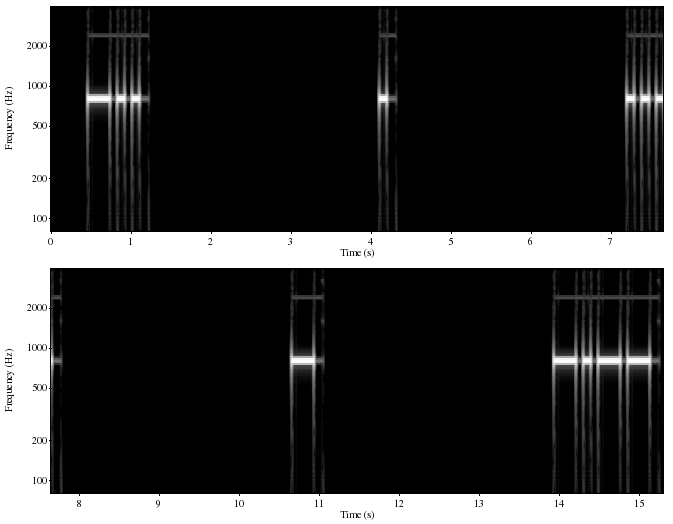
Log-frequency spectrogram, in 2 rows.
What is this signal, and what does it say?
Morse code, heard as a keyed tone, about 13 wpm, spaced as for 3 wpm, 800 Hz. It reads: DESTY
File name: hamdata / L05-EX01-SVY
